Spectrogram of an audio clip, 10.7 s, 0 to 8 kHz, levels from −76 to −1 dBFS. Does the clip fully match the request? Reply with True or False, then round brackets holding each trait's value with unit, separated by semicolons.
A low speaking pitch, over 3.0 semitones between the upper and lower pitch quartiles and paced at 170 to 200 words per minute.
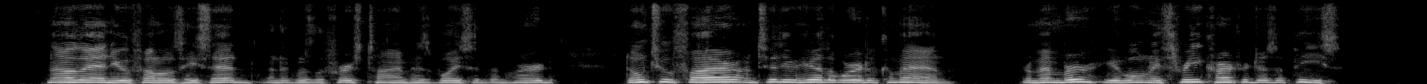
False (185 Hz; 3.5 semitones; 195 wpm)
